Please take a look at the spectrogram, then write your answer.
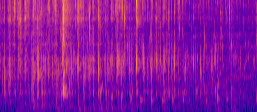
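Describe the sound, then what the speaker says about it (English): Hot water poured from a kettle into a container half full of white sugar at home, a close, continuous gush and trickle of liquid with small splashy clinks running throughout. "We're just going to pour hot water"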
